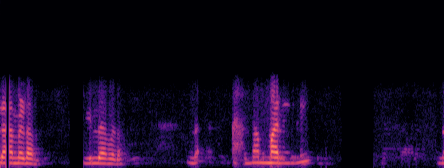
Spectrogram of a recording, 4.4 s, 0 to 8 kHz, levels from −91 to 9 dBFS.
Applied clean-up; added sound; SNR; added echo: none; none; none; none.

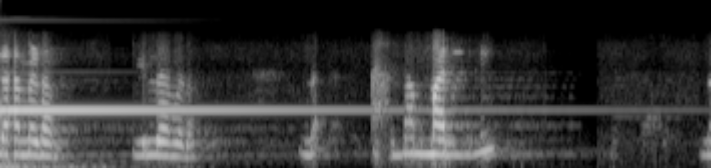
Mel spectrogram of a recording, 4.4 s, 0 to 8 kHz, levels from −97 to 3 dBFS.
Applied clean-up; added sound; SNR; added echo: none; Keyboard (musical); 1 dB; reverberation time 0.3 s.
